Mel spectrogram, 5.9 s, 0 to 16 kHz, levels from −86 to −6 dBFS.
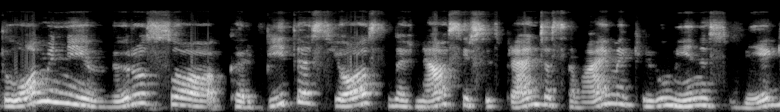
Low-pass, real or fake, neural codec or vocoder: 10.8 kHz; real; none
